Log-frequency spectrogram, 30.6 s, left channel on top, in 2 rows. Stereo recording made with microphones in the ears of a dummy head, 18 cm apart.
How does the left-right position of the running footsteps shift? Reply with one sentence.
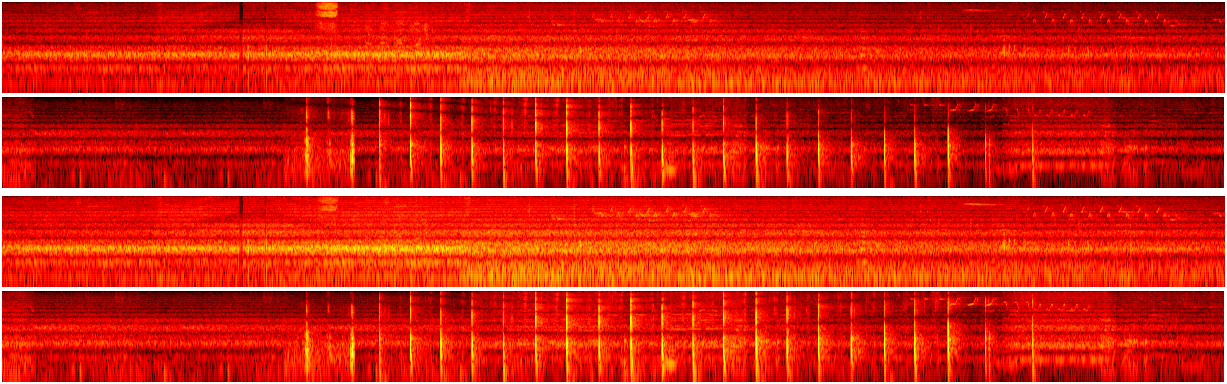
You can hear the running footsteps move to the right.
